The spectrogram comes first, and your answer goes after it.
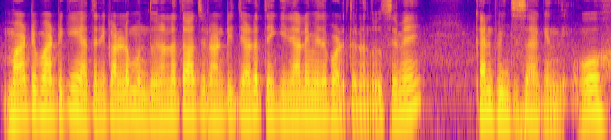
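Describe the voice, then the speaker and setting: A woman's voice: lowish voice, level tone, fairly quick, gravelly. A woman reading a novel aloud as an audiobook narrator, steadily telling the story and voicing the dialogue herself.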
